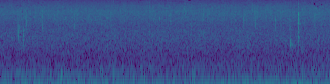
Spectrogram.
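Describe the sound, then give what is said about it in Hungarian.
Heavy rain pours down in a video game as a steady, even, quiet hiss of raindrops with no break. “Hú, de szakad az eső, basszus.”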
